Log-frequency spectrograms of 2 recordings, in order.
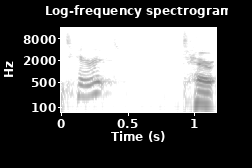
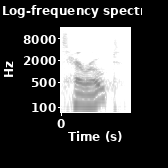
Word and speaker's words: tarot: Are you saying tarot? Isn't it tarot? Tarot. Oh, you don't pronounce the last T?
